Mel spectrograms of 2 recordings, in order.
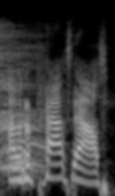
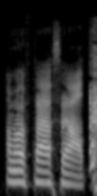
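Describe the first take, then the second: First: Panicked laughing shout; half-laughing panic at ants; phobic panic. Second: Said in the usual way. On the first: Real, not acted.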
